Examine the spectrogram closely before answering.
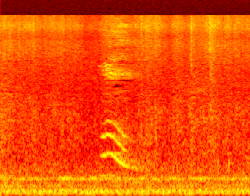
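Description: A toddler squeals.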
